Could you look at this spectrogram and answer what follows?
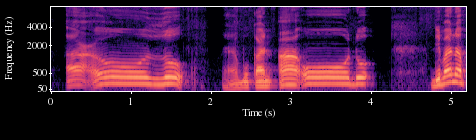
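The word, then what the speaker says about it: أعوذ: masuk ke huruf dza huruf dza ini bukan huruf Dal ya tapi huruf dza Wook bukan au.au do ya melainkan harus zuk Coba anda bisa Sebutkan lafalkan kata zat a'udzu bukan aha uduk dimana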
